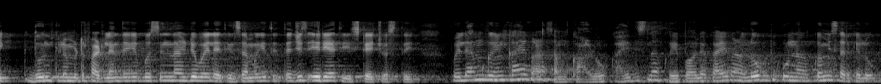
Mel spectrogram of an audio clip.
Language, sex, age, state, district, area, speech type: Goan Konkani, male, 18-30, Goa, Canacona, rural, spontaneous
